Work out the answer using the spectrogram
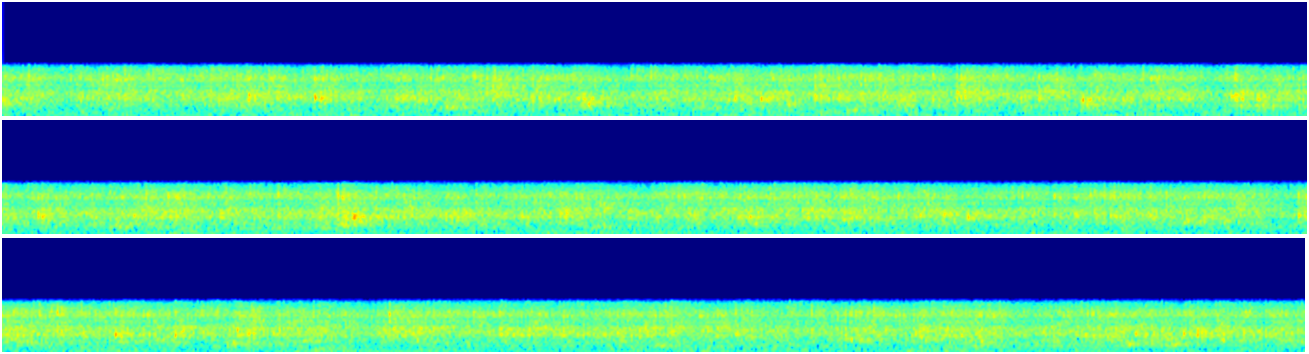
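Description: Heavy rain falling steadily: a dense, even patter of drops and splashing water.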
